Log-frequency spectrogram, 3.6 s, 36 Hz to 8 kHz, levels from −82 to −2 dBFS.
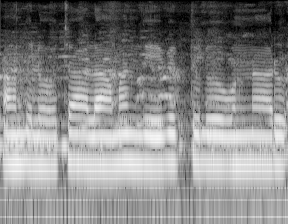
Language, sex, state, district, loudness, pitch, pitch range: Telugu, male, Andhra Pradesh, Sri Satya Sai, -12 LUFS, 150 Hz, 145-155 Hz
